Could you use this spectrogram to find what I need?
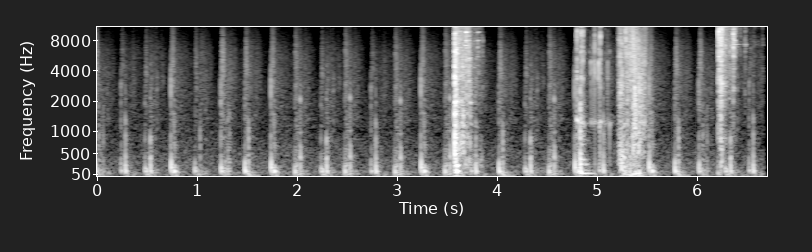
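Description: Footsteps run across a wooden floor.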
